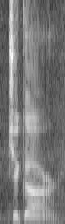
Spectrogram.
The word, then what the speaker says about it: Jegar: It's spelled J-E-G-A-R. Jagar.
